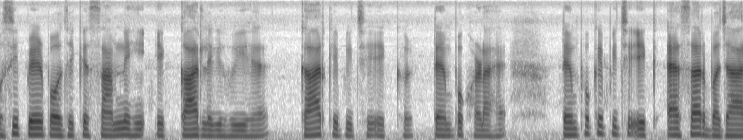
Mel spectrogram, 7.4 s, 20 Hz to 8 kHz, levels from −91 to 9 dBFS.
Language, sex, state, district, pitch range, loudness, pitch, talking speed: Hindi, male, Bihar, Patna, 120-140 Hz, -21 LUFS, 130 Hz, 185 wpm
